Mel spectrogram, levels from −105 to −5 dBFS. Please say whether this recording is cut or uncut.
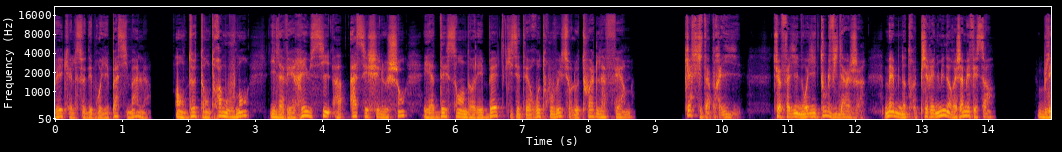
cut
